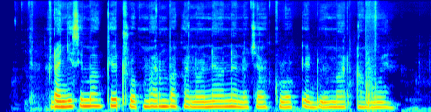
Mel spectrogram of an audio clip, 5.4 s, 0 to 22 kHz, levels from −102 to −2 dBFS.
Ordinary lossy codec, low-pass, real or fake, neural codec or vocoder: none; none; fake; vocoder, 44.1 kHz, 128 mel bands, Pupu-Vocoder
